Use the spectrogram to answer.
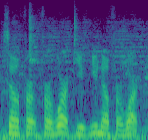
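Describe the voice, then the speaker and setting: High-pitched man hosting casually. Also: steady tone, moderate pace, music in the background. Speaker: host interviewing passers-by. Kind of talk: casual vlog talk.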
